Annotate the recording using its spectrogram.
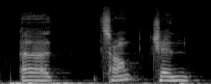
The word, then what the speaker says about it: Zhong Chen: Now, you both are Zhong Chen practice. Is this the right way I pronounce it? – Exactly that, yeah.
